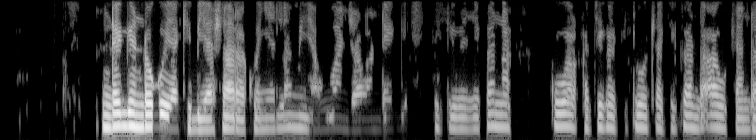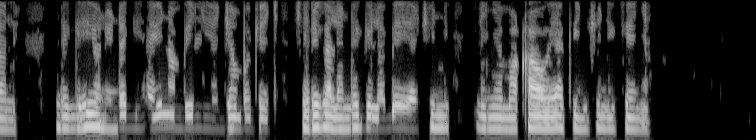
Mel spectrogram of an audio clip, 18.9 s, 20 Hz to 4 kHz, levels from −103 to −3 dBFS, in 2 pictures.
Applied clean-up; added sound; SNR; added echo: none; none; none; none.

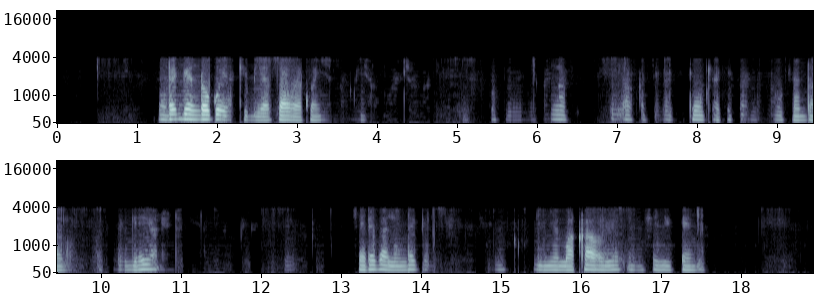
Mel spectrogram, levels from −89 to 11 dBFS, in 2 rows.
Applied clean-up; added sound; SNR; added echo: neural separator model SepFormer WHAMR!.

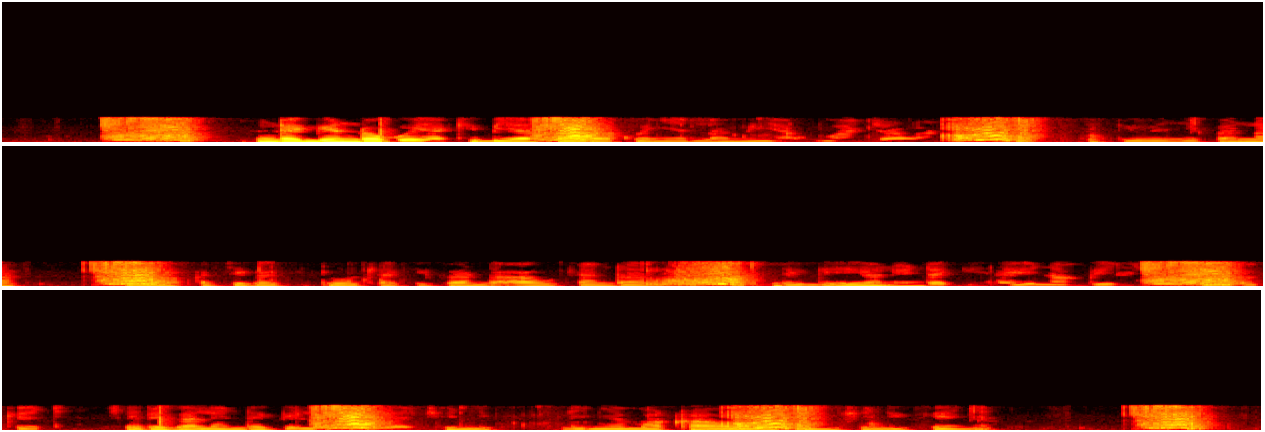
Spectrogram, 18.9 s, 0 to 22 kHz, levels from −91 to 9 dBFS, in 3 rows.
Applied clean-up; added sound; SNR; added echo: none; Zipper (clothing); 3 dB; reverberation time 0.4 s.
